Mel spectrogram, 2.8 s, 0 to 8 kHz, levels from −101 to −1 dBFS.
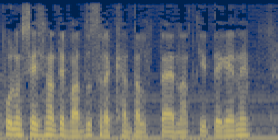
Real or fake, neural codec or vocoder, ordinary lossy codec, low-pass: real; none; none; 7.2 kHz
